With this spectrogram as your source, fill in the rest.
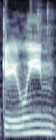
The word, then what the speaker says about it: Galen: Yeah, about the It's hard because it's it's pronounced Gaelen, but it's spelled Galen.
